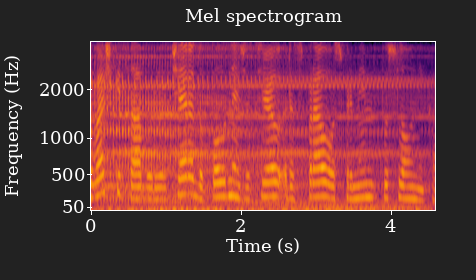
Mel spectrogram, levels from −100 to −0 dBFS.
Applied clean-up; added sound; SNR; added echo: none; Dishes, pots, and pans; 6 dB; none.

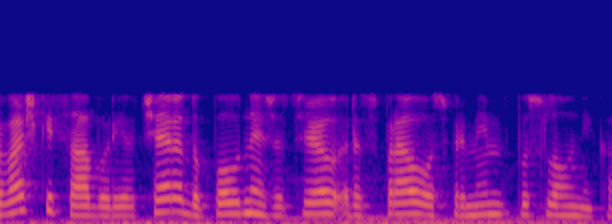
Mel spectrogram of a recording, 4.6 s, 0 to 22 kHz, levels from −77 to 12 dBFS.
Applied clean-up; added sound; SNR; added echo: none; none; none; none.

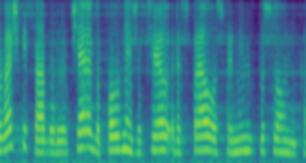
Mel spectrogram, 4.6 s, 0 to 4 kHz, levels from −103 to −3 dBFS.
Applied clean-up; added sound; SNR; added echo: neural separator model SepFormer DNS4.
